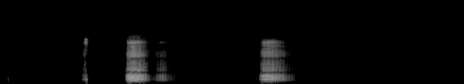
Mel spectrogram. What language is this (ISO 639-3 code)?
sat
